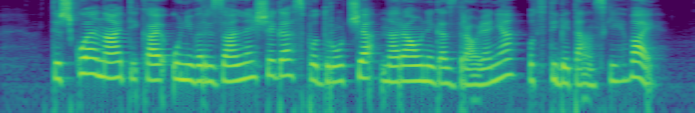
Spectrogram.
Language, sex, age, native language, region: Slovenian, female, 18-29, Slovenian, Drava region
